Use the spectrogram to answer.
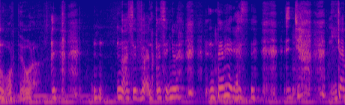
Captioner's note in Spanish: sollozos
